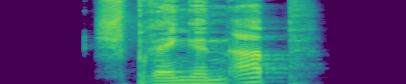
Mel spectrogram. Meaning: first/third-person plural subjunctive II of abspringen
- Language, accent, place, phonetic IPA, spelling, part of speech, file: German, Germany, Berlin, [ˌʃpʁɛŋən ˈap], sprängen ab, verb, De-sprängen ab.ogg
